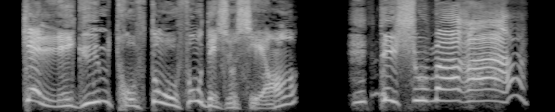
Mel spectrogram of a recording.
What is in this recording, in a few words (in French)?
Homme Blague; Legume; Kultirassien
